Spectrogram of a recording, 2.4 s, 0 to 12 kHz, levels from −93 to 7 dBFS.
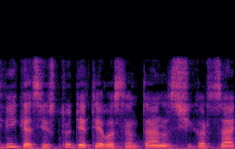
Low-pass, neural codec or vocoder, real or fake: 7.2 kHz; codec, 16 kHz, 4 kbps, FunCodec, trained on Chinese and English, 50 frames a second; fake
